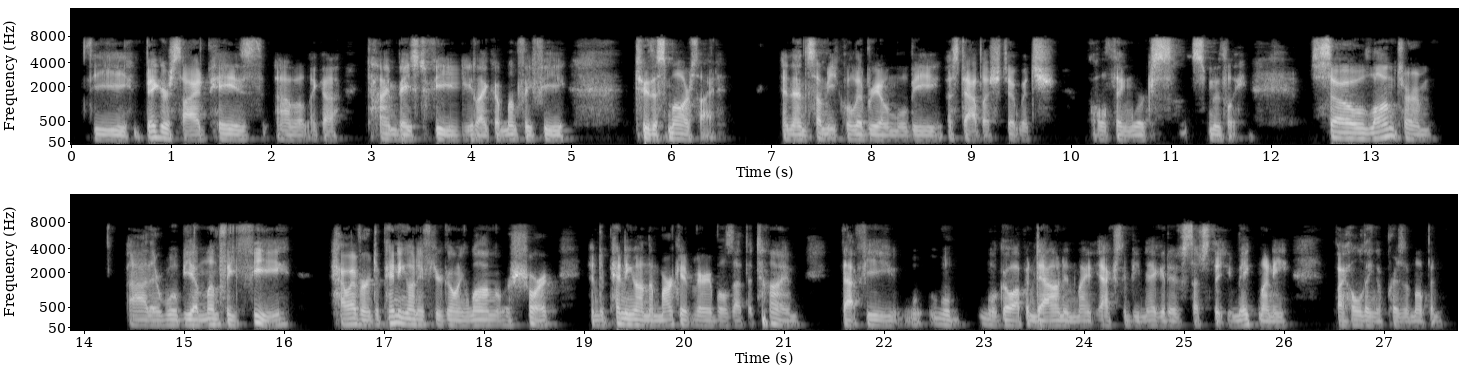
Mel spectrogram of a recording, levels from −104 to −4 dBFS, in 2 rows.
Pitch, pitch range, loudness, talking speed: 95 Hz, 90-100 Hz, -25 LUFS, 180 wpm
